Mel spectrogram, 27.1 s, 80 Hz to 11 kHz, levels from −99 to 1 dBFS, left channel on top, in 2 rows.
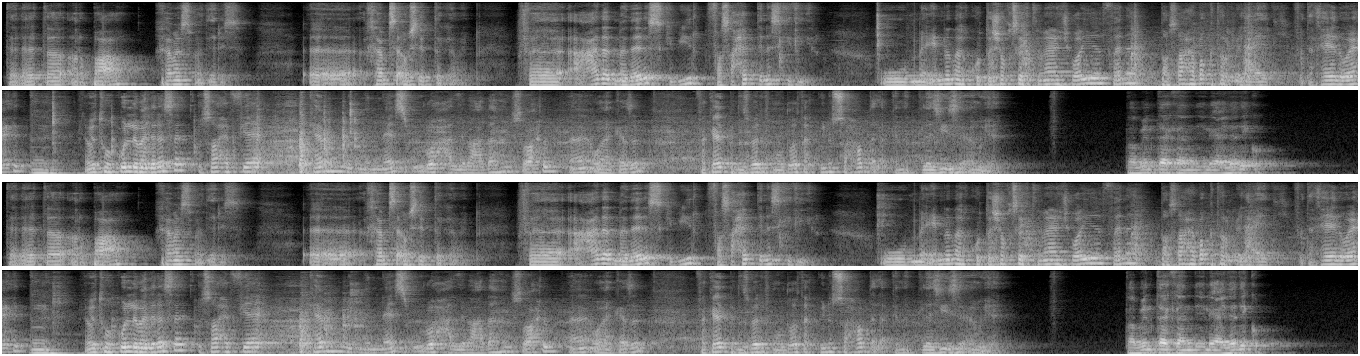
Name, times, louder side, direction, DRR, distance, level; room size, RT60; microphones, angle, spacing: voice 1, 0.0-1.2 1.5-2.8 3.1-4.9 5.2-13.8 14.4-16.2 16.6-23.5, equal, 5° left, 6 dB, 0.5 m, -25 dB
sound 1, 6.6-6.7 6.9-23.5, left 4 dB, 75° left, 0.6 m, -35 dB
voice 2, 24.8-26.1, right 3 dB, 70° right, 8 dB, 0.6 m, -22 dB
10.0 x 3.4 x 3.0 m, 0.91 s
head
